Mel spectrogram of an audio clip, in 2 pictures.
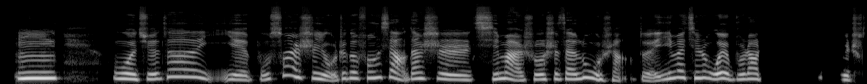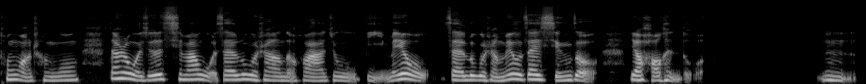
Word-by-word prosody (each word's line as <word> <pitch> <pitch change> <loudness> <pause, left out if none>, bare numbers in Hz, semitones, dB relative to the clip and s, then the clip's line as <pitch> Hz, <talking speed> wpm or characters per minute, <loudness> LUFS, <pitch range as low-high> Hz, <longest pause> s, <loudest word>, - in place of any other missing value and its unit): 嗯， 285 +1 +9 0.5
我 260 -3 +4
觉 240 +2 -1
得 345 +1 -1
也 225 -6 -3
不 215 +3 -7
算 415 +4 -2
是 275 -4 -3
有 215 -5 0
这 270 - -5
个 285 0 0
方 295 +3 -1
向， 330 -3 0
但 270 +2 0
是 225 -6 0
起 240 +3 -4
码 255 -8 +3
说 230 +3 -1
是 245 0 -4
在 240 -1 +1
路 280 -4 +2
上， - - -7
对， 170 -1 -4
因 255 +9 0
为 320 -1 +2
其 295 0 -1
实 300 - +2
我 260 -3 +3
也 270 - +4
不 230 +1 -6
知 - - 0
道 255 - +2 0.8
会 210 -1 -2 0.2
通 225 -1 -3
往 185 -5 -2
成 180 0 -8
功， 200 +3 -5 0.3
但 270 0 +2
是 275 - +4
我 230 -7 +1
觉 195 +2 -3
得 230 +2 +3
起 235 0 -6
码 225 +1 +2
我 210 -5 -2
在 215 0 -1
路 225 -2 +1
上 190 -3 -3
的 175 - -5
话 175 -1 -1
就 180 0 -7
比 180 -4 -9
没 190 +5 -4
有 235 -8 +3
在 205 -5 0
路 200 -1 +1
上， 175 -3 -4
没 205 +7 -2
有 240 -1 +3
在 225 0 +3
行 200 -1 -3
走 205 -4 -1 0.3
要 205 -3 +3
好 190 -1 -1
很 195 - -4
多。 - - -16 1.1
嗯。 200 -4 -4
230 Hz, 230 characters per minute, -23 LUFS, 200-270 Hz, 1.1 s, 嗯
